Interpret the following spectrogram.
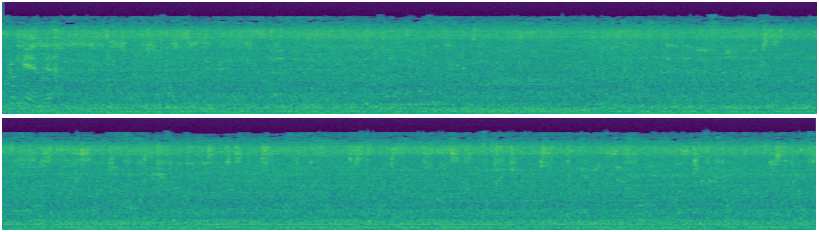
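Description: John Deere tractor engine running under steady load, a constant drone heard from inside the cab as the tractor drives across the field.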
